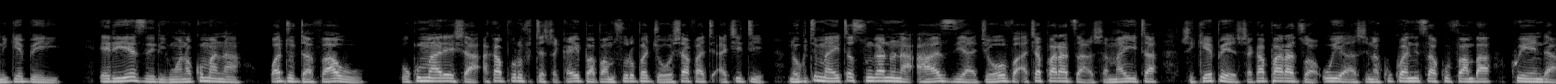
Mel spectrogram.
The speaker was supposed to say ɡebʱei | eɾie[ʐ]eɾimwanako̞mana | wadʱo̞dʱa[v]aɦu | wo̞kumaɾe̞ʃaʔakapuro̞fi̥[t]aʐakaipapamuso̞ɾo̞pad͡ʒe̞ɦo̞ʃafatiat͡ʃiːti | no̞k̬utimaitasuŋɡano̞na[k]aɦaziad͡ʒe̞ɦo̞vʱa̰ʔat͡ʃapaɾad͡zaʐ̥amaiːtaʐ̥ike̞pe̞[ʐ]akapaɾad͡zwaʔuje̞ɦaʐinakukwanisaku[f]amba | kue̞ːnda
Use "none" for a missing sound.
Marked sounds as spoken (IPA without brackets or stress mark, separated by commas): z, v, t, ʔ, ʐ, f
